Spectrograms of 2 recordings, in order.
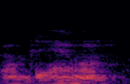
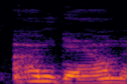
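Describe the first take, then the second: First: Puzzled echo. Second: Higher, louder mock old-lady announcement; eager elderly lady. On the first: Retold or imitated. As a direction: repeat it quietly, not getting it. He puzzles over her words. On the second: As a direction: pipe up boldly as an elderly lady. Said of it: "it was an elderly lady".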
